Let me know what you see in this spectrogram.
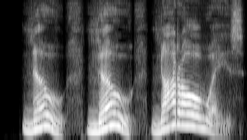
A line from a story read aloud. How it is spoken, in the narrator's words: cried Morris with vehemence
